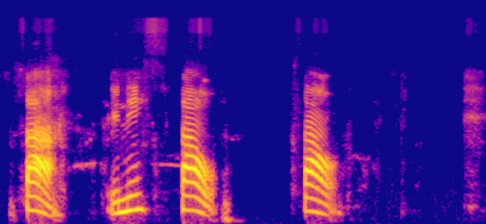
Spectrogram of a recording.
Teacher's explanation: ujung lidah tuh kayak di gusi gigi atas gitu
